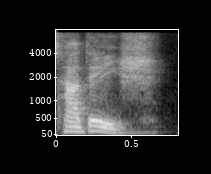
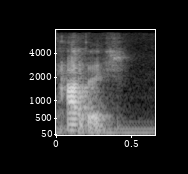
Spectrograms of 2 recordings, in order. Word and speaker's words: Haddish: You're the only person I think I've ever heard it pronounced Haddish. – Yeah, it's Haddish.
